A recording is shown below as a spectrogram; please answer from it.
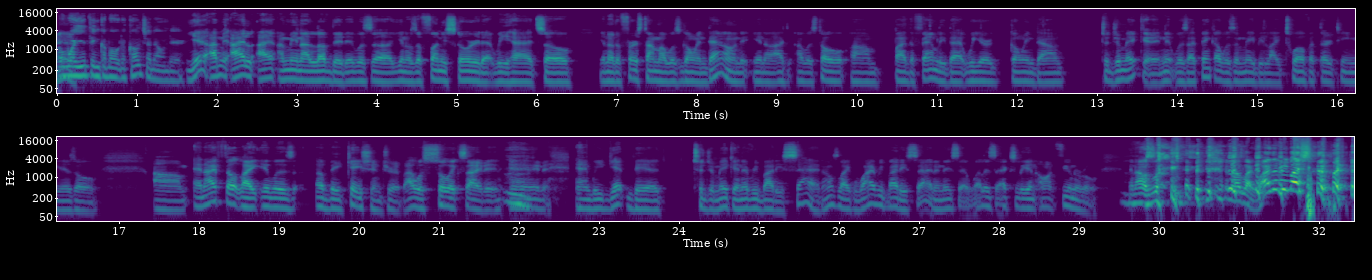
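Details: Adult man who has stuttered since age three, onset after a bad dream; audible word repetitions; stuttering.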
